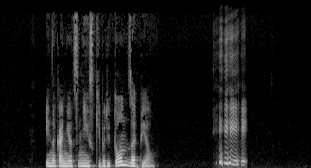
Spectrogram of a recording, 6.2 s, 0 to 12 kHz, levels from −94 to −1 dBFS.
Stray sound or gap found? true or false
true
